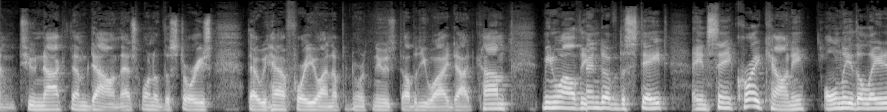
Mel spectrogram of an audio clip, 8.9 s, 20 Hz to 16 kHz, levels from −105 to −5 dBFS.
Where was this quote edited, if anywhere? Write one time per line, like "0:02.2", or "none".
0:05.9
0:06.9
